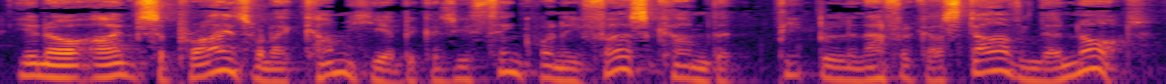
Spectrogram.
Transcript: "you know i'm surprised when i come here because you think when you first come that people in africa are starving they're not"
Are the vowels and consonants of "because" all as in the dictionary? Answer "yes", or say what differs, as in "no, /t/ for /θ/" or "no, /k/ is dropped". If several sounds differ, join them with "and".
yes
